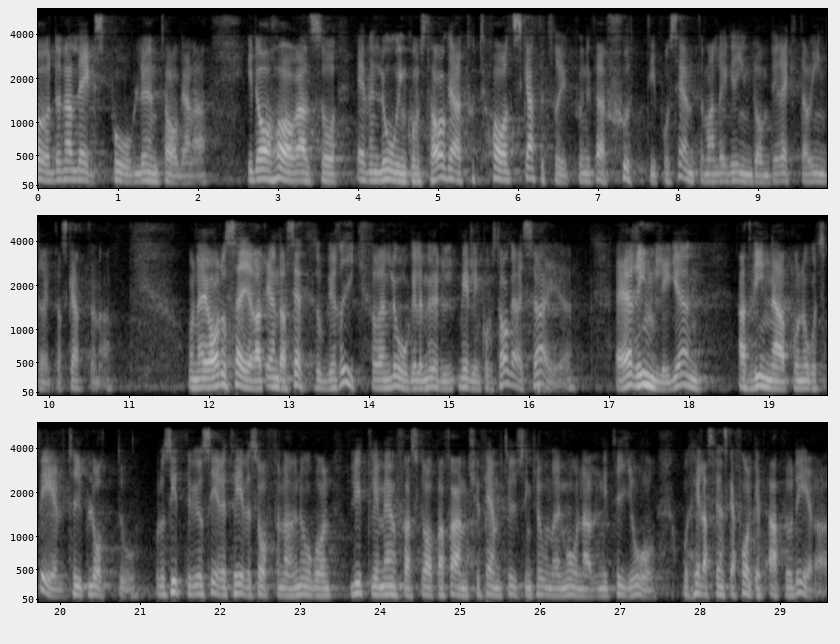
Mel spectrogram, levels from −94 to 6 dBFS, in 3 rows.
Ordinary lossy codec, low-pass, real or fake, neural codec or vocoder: none; 5.4 kHz; fake; codec, 44.1 kHz, 7.8 kbps, DAC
